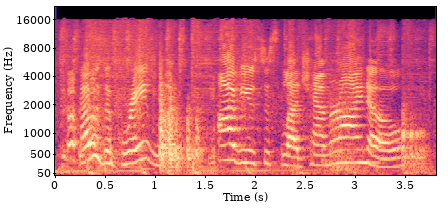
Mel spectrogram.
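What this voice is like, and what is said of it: Old-fashioned 1930s lady voice. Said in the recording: “I don't know why I'm talking like a lady from the 1930s.”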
